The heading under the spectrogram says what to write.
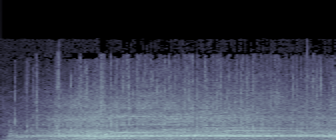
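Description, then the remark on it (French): A big stadium crowd of French rugby fans roars and cheers continuously as the referee blows the final whistle on a victory for Les Bleus, a loud sustained wall of shouting and whoops that swells in the first half-second and holds steady. “Je propose d'écouter la réaction du public français lorsque l'arbitre du match a sifflé la fin du temps réglementaire et la victoire des Bleus.”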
